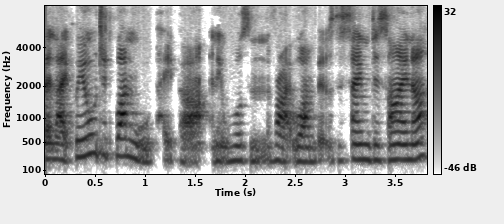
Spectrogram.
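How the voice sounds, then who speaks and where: A woman's somewhat breathy voice with an Estuary English accent, fairly high in pitch, at a fairly quick pace with fairly even intonation. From Kent, Gravesend/Dartford area. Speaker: fitness model. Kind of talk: casual chat on a livestream Q&A.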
